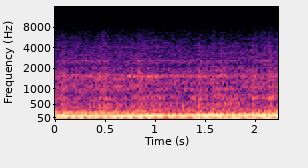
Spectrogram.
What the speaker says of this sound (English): we'll go for a test drive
